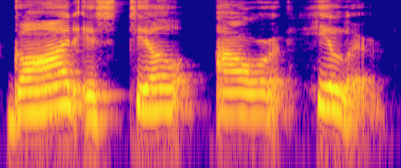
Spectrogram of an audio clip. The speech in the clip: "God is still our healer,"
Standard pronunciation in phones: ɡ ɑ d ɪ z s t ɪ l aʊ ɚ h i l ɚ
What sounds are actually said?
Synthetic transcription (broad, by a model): ɡ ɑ d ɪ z s t ɪ l aʊ ɚ h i l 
